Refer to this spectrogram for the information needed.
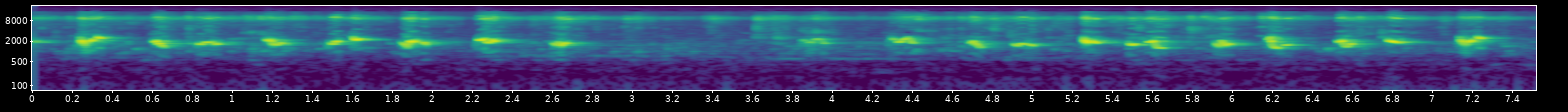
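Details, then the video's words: A yellow-vented bulbul (Pycnonotus goiavier), locally called trucuk, sings quick bubbling, gurgling notes in bursts of about three per second, with a brief pause midway, over a faint high hiss. It is a long, lively song meant to prompt quiet trucuks to sing. "Pancingan Trucukan Gacor Ropel Panjang"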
